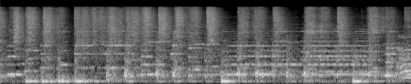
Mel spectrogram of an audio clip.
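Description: Instrumental vallenato passage: a diatonic button accordion plays a melody of held notes over low caja drum hits and the fast, even scraping rhythm of a metal guacharaca.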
